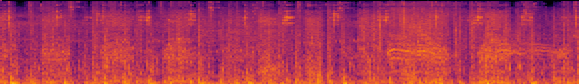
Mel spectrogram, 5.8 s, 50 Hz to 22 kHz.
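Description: A horse in the Red Dead Redemption 2 video game, hooves clip-clopping and a whinny rising over them, with a voice talking faintly underneath.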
